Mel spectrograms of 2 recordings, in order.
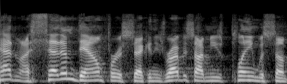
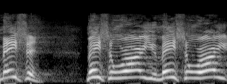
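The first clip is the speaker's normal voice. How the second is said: mock shrill, desperate, very high loud calling scream; 9 semitones higher, 6 dB louder than usual. Recalling losing track of your son, retelling screaming for your son. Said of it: "I'm just screaming Mason's name".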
